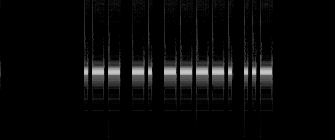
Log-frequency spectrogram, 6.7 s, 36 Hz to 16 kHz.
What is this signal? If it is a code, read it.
Morse code, heard as a keyed tone, about 16 wpm, 700 Hz. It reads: WN9U
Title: USA Call Signs - 4 Characters - Repeated 2x - 15wpm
